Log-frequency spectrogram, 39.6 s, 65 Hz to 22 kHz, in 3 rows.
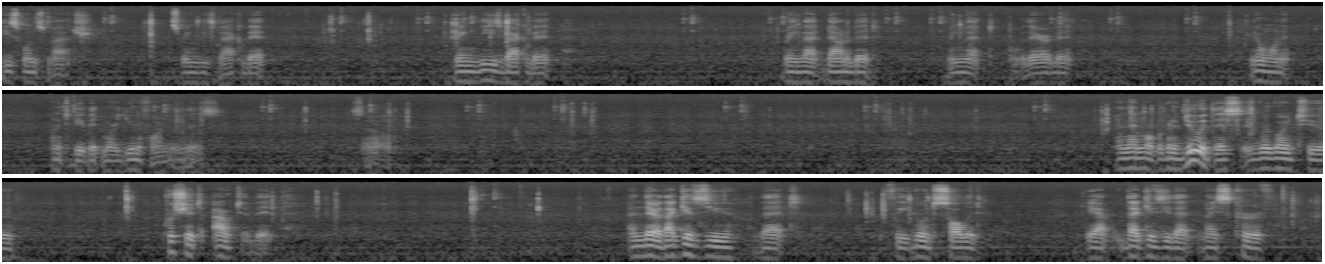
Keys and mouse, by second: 1.0 shift+click, 2.0 g, 4.1 click, 4.6 shift+click, 6.8 g, 7.6 click, 7.9 g, 9.3 click, 9.6 g, 11.0 click, 11.8 click, 12.2 g, 14.7 click, 14.9 g, 16.8 click, 17.1 g, 18.7 click, 18.9 g, 21.8 click, 22.1 g, 24.9 click, 26.4 KP_7, 29.1 g, 31.6-33.1 drag, 33.6-34.8 drag, 35.1 z, 36.1 click, 36.3 middle click, 38.0 click, 39.5 KP_3.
